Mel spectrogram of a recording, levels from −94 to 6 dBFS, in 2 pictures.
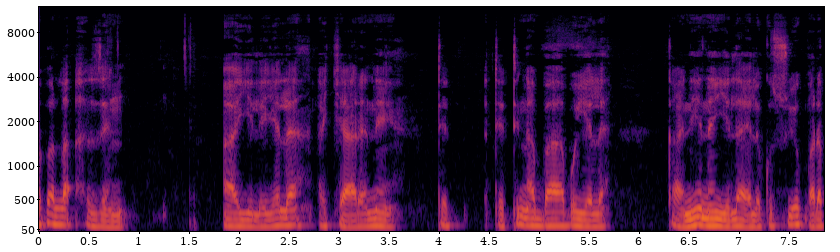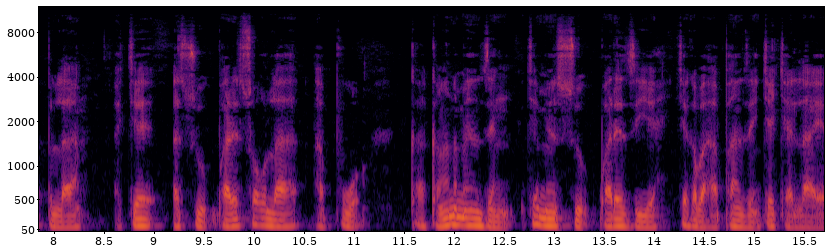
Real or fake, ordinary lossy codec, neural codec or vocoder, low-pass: real; AAC, 48 kbps; none; 10.8 kHz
